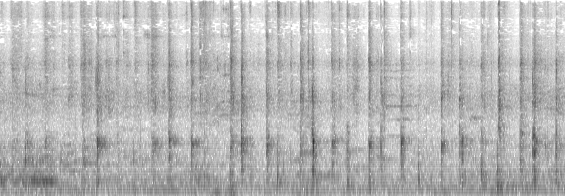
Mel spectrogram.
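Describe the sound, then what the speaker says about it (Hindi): Hooves of a black Marwari horse clip-clopping as it is ridden, a quick steady run of sharp, close hoofbeats on hard ground, with brief background voices. "चलिए इसकी राइडिंग देख लेंगे"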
